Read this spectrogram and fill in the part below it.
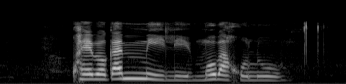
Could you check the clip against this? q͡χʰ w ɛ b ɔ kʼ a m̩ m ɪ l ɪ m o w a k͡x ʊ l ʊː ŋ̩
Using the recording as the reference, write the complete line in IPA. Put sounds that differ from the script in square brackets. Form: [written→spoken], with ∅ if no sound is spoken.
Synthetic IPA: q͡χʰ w ɛ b ɔ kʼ a m̩ m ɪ l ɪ m o [w→b] a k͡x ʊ l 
